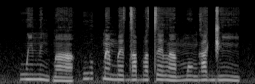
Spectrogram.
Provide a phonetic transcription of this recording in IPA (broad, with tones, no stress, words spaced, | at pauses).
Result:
wĩ˦nĩ˦˨ ɡ͡bã˨ | wo˦k͡pɛ̃˦˨mɛ˧da˧ ba˧tɛ˧lã˨ mɔ̃˧ɡa˦ d͡ʒĩ˦˨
